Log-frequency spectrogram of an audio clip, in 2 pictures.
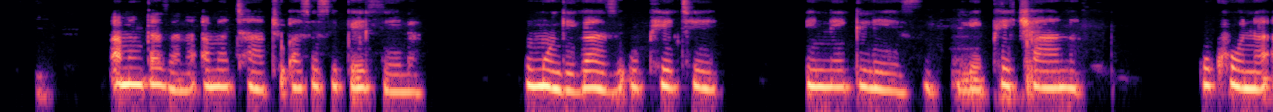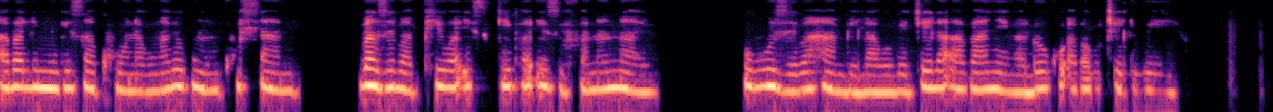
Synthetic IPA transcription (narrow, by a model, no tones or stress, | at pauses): amaŋkʼazanaʔamatʰatʰuʔasesib̥ʱɛɮɛla | umoŋiɣaziʔupʰɛtʰɛ | inɛklesilɛpʰɛt͡ʃʼaːna | ɣukʰɔnaʔaβalimuɣisakʰɔnaɣuŋaβɛɣuŋum̩kʰuɬanɛ | βazɛβapʰiwaʔizi̥ɣʼipʰaʔezifananajɔ | uɣuzɛβahambʱɛlaβɔβɛt͡ʃʼɛlaʔaβaɲɛŋalokʰuʔaβaɣut͡ʃʼeliwɛːjɔ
